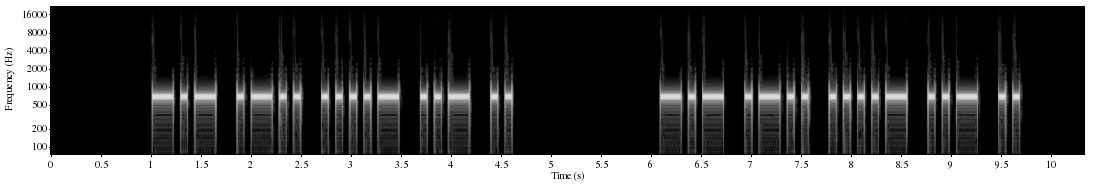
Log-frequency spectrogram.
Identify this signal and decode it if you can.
Morse code, heard as a keyed tone, about 17 wpm, 700 Hz. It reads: KL4UI KL4UI
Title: USA Call Signs - 5 Characters - Repeated 3x - 17wpm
